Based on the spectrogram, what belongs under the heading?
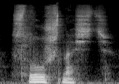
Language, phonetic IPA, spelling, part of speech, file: Belarusian, [ˈsɫuʂnasʲt͡sʲ], слушнасць, noun, Be-слушнасць.ogg
- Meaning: soundness, well-foundedness, reasonability, reason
